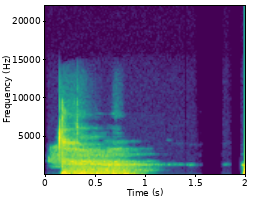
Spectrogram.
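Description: A man's soft, breathy exhale, a sigh lasting under a second.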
